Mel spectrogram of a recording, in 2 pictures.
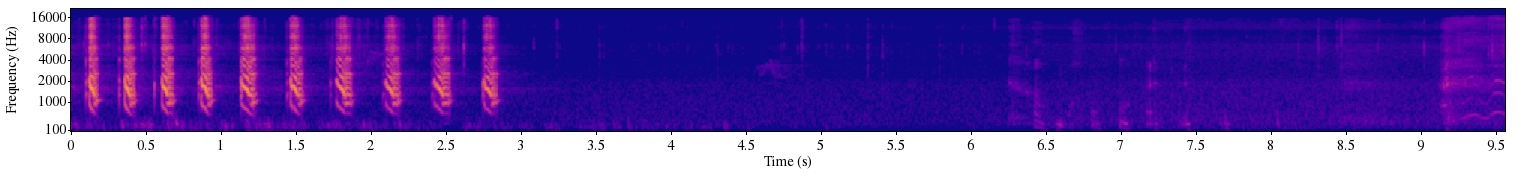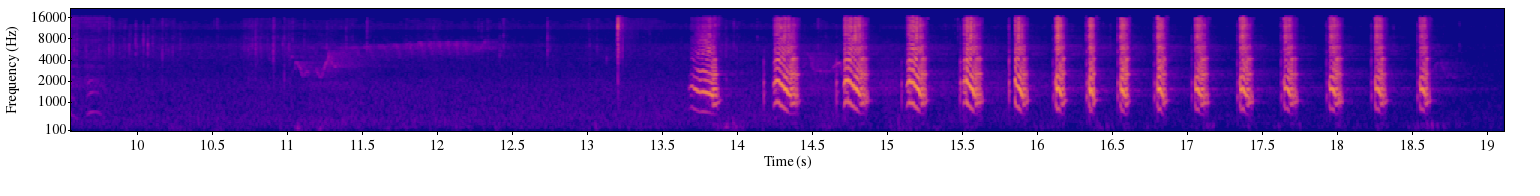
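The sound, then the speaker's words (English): Wild turkey calls come in two runs of loud, rapid, evenly spaced notes, one short and one longer. Faint scattered sounds fill the quiet gap between them. “I ain't heard a gobble in 2 weeks. All right. Can't hear that? Let's see if we can hear this.”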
